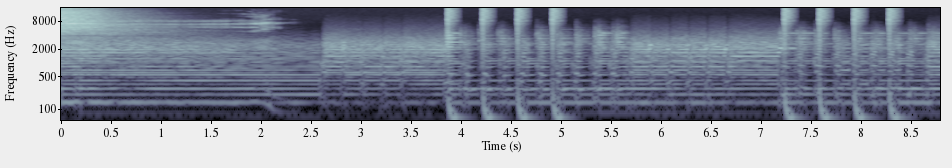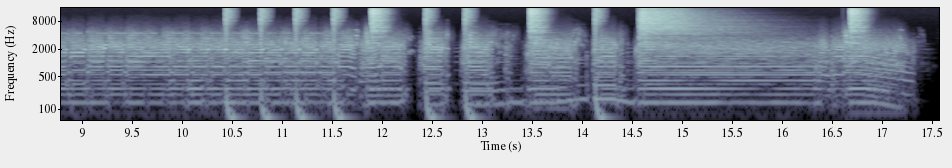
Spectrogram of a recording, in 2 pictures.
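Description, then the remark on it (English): A distorted electric guitar rings out in loud, thick, sustained chords, while sharp drum hits punctuate it in quick bursts and brief clusters. “It's the sound of a good guitar.”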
